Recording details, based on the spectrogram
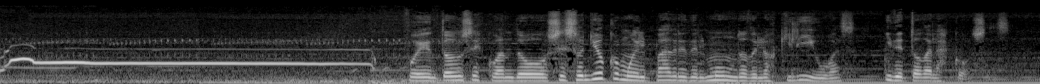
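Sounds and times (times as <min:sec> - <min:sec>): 
coyote howling: 0:00.0 - 0:04.1
speech: 0:04.1 - 0:10.2.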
